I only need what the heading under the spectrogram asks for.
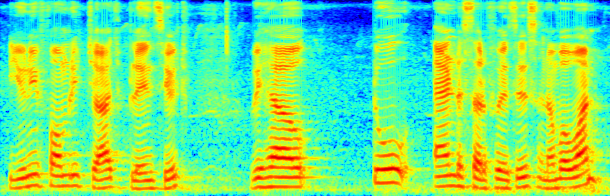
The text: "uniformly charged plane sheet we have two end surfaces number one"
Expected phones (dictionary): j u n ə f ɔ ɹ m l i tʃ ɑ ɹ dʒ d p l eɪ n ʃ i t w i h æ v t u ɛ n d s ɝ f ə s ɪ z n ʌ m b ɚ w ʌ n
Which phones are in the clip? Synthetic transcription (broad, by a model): j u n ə f ɔ ɹ m l i tʃ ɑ ɹ dʒ p l eɪ n s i t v i h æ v t u ɛ n d s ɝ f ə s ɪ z n ʌ m b ɚ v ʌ n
